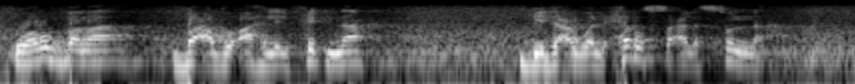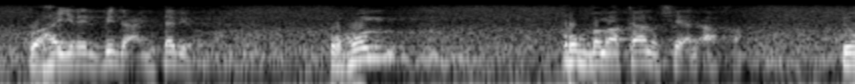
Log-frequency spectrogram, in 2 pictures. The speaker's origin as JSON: {"language": "Arabic", "country": "Sudan", "said": "فالقوم أثروا في كثير من الناس هنا في بلدنا السودان"}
